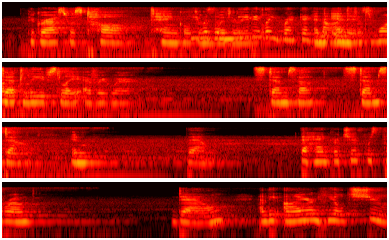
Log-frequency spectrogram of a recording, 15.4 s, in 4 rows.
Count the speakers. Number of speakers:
2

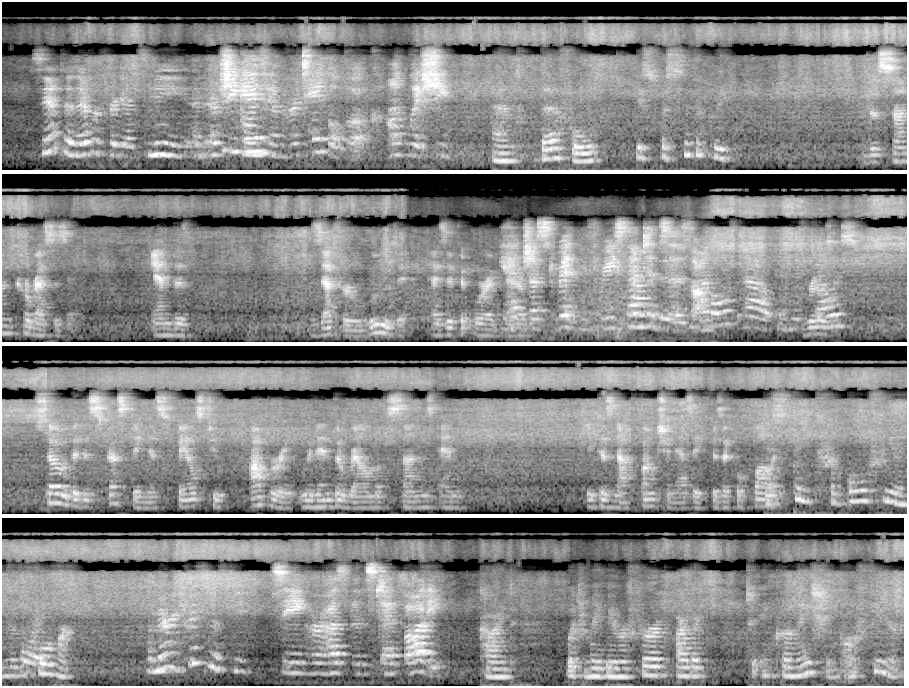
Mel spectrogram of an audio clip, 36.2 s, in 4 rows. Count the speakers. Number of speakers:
4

